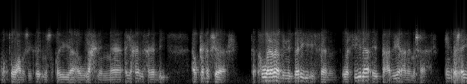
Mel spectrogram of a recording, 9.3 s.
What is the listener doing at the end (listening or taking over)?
listening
